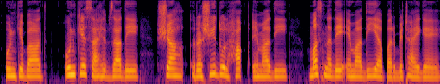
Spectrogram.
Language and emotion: Urdu, neutral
